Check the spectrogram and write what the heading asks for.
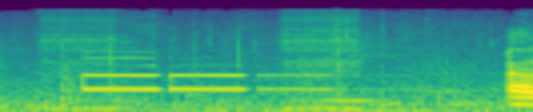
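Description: Mobile phone message alert: two electronic beeps, a short one and then a longer one, with the phone buzzing on vibrate under them.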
